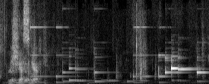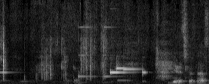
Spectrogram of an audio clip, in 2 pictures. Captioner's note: phone ring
